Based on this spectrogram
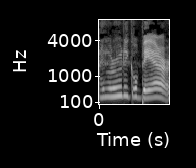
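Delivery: put-on French accent. Playing Rudy Gobert in an improv scene: Rudy Gobert impression, French accent. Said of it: "That was the best, uh, French accent I could do".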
